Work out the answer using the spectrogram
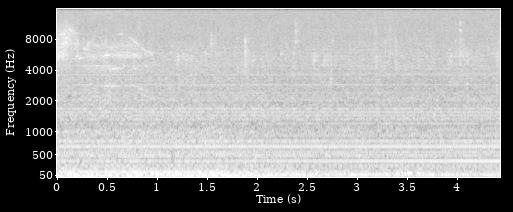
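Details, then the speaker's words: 1947 Philco 47-1230 record changer motor powered slowly on a variac: steady electrical hum with no rotation, humming badly; rotor stalled, a drive wheel appears out of position. "volts humming badly okay don't want to don't want to push that motor"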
